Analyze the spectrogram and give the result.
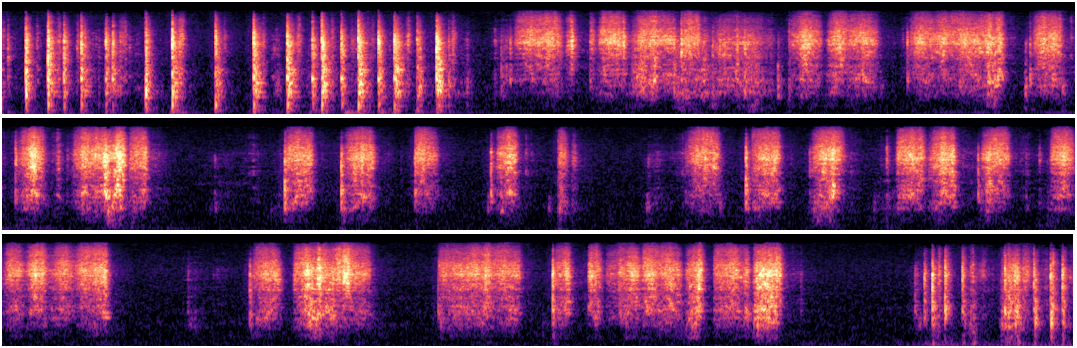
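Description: Fingertips and nails work over a flat brown kraft cardboard panel, a packaging insert lying on a notebook. It opens with a quick run of short, crisp taps, then shifts to bursts of dry, bright rubbing and scratching, separated by brief pauses.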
